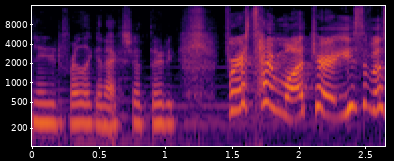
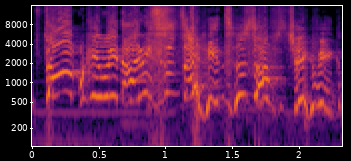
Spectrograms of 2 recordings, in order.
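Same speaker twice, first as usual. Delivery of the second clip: much higher and louder, squealing protests; flustered squeal; 11 semitones higher, 4 dB louder than usual. Real, not acted. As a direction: squeak it out in disbelief. Reacting to donations.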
